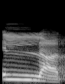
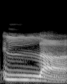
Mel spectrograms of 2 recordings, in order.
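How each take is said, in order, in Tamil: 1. இந்தச் சொல் தொண்டையில் ஒரு அடைப்புடன் தொடங்குகிறது. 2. இந்தச் சொல் தொண்டையில் ஒரு அடைப்புடன் தொடங்குகிறது.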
